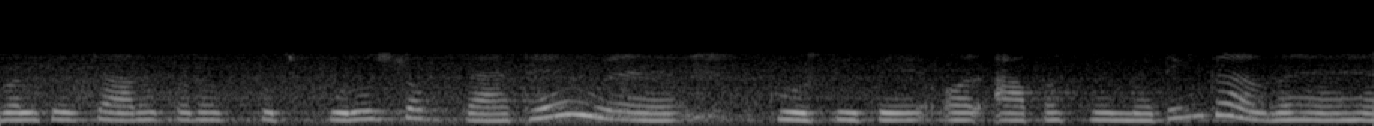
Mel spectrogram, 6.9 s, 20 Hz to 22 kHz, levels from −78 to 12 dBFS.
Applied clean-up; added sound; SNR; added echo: none; Engine starting; 20 dB; reverberation time 2.0 s.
